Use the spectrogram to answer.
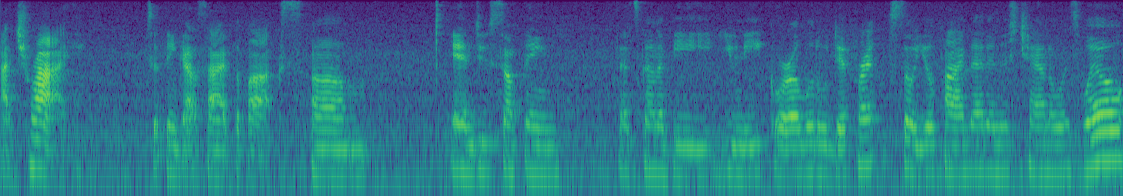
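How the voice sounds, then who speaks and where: A woman with a very deep, low pitch speaks in a monotone, flat intonation amid audible room echo and noticeable background noise. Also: fairly slow pace. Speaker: home decor YouTuber. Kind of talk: shopping haul vlog.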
